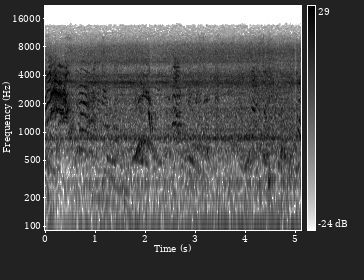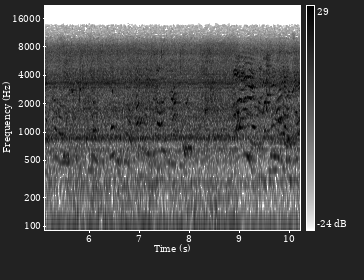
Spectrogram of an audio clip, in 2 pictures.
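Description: Children calling and shouting while playing in a swimming pool, over a steady background of voices and water noise. Louder calls come just after the start, about two seconds in and near the end, with a steady low hum underneath.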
